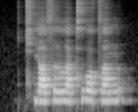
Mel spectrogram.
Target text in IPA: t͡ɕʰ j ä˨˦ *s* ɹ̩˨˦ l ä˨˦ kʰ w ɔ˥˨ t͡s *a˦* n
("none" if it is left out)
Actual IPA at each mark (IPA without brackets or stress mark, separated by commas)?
s, a˦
